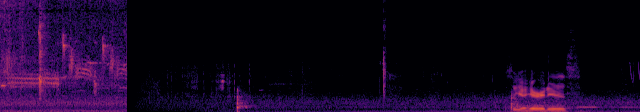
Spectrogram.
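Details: A sandhill crane, seemingly getting agitated and ready to move, gives one loud, rolling, rattling bugle, about half a second long, near the end. A man talks briefly at the start.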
